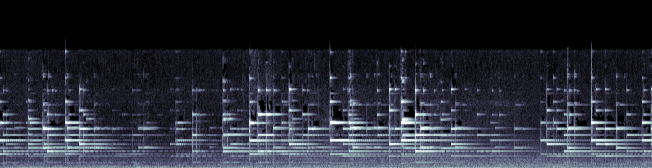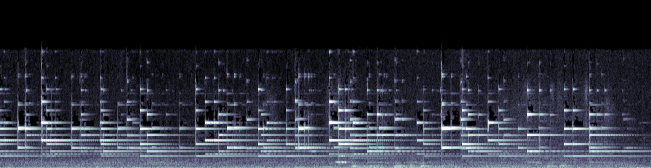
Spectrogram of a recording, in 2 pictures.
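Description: Bright, high chime tones struck one after another in a quick, irregular stream, each ringing briefly and overlapping the next; sparser for the first few seconds, then thicker.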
